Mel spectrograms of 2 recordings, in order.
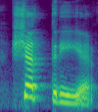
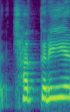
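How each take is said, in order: First: क्षत्रिय said as 'shatriya'; correct pronunciation. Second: क्षत्रिय mispronounced as 'chhatriya'; wrong pronunciation. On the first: Teacher correcting the word for learners, careful correct pronunciation. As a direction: open क्षत्रिय with a clear 'sha'. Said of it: "क्षत्रिय नहीं होता है". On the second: Teacher rejecting the mistaken form, mispronunciation demo. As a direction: open क्षत्रिय with 'chha', raised pitch. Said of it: "नहीं होता है". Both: Shown as a demonstration.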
